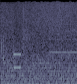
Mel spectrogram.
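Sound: telephone number being dialed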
